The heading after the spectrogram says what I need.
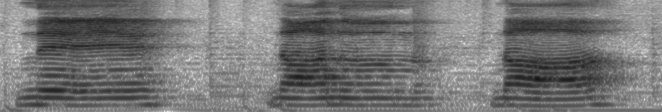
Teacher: But it is not actually D either. So it is not N, it is not D. So what is it? Well, it is somewhere between N and D.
